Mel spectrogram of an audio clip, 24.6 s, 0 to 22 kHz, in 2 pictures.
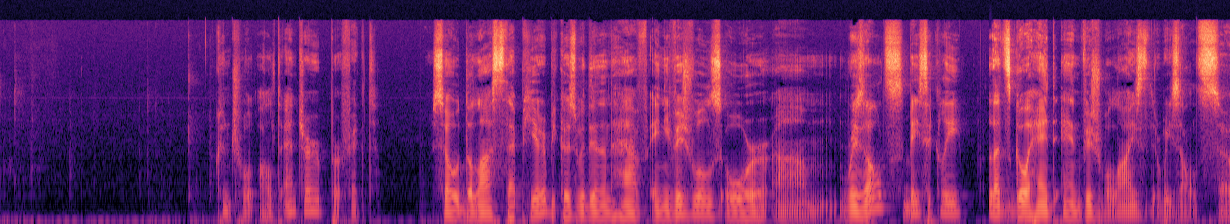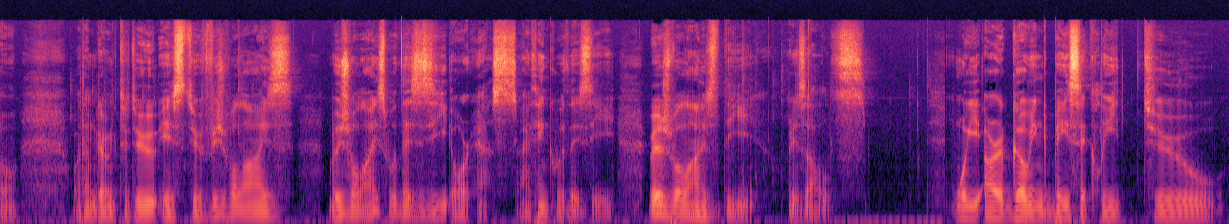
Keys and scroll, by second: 0.0-0.7 typing, 1.4 Right, 1.8 ctrl+alt+Return, 12.7-14.8 typing, 19.0-21.4 typing.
